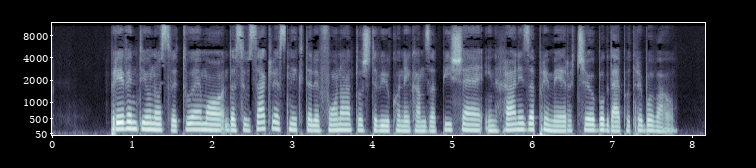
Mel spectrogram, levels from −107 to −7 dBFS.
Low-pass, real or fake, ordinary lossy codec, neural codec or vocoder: 10.8 kHz; fake; MP3, 48 kbps; codec, 24 kHz, 1.2 kbps, DualCodec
